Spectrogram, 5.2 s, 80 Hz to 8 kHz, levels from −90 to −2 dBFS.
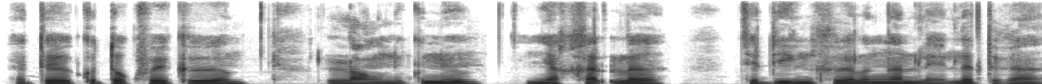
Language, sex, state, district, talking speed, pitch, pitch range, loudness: Wancho, male, Arunachal Pradesh, Longding, 125 wpm, 135 Hz, 125-140 Hz, -20 LUFS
